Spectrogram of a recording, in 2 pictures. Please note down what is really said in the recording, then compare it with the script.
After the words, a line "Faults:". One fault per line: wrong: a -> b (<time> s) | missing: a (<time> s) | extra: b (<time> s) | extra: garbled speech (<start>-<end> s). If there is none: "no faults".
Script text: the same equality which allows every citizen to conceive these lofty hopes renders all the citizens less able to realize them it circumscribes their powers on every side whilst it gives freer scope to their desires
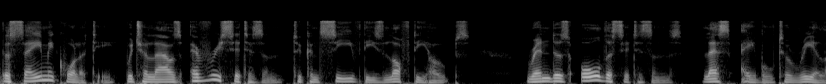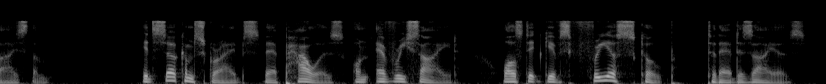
the same equality which allows every citizen to conceive these lofty hopes renders all the citizens less able to realize them it circumscribes their powers on every side whilst it gives freer scope to their desires
Faults:
no faults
